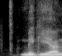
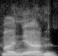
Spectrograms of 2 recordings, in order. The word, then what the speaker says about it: Maignan: So what Manan that one man sorry I pronounced his name wrong. Mike Mike Manan, Mike Manan, AC Milan keeper.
